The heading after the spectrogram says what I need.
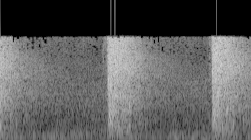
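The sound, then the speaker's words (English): Two sharp gunshots ring out about a second apart during a shooting. Each is a loud, sudden bang followed by a decaying tail, with no voices between them. “Oh, no. He shot him.”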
